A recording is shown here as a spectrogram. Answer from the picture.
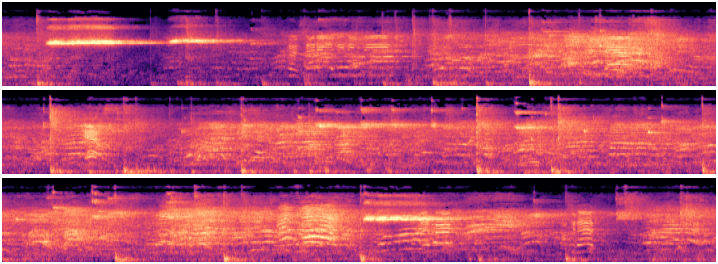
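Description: Gym sound of a volleyball match: a referee's whistle blows twice in the first few seconds and again near the end. Between them come the thuds of the ball being bounced and hit, under overlapping players' and spectators' voices in a large echoing hall.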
